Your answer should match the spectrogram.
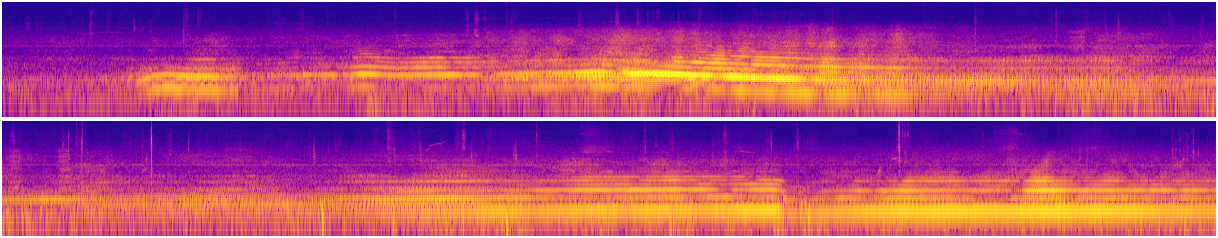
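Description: Propeller-driven aerobatic monoplane's piston engine droning overhead as it flies manoeuvres. The pitch rises to a loud peak about eight seconds in, then glides down and holds steady. It dips abruptly about twenty-five seconds in before settling again.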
